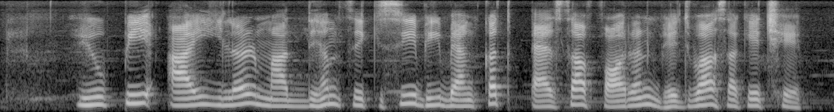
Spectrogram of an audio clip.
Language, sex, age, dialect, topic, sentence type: Magahi, female, 18-24, Northeastern/Surjapuri, banking, statement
